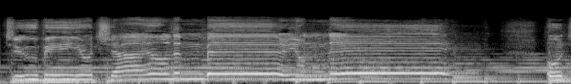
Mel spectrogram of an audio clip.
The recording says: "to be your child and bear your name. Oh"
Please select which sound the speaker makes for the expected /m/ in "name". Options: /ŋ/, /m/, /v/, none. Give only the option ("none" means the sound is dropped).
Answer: none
